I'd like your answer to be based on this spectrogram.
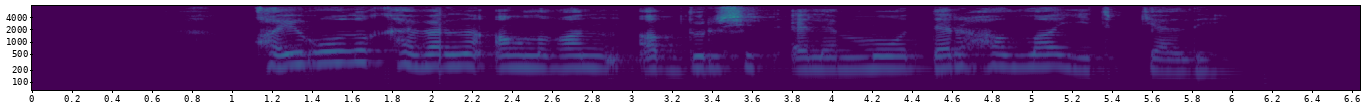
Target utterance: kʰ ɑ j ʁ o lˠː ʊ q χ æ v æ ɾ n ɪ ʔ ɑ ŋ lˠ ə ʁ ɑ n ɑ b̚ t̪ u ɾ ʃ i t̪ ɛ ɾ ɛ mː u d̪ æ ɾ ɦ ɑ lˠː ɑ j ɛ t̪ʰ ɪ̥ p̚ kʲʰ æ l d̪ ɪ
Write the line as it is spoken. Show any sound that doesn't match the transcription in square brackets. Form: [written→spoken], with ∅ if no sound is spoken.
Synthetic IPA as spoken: [kʰ→qʰ] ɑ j ʁ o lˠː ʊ q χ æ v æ ɾ n ɪ ʔ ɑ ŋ lˠ ə ʁ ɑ n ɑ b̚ [t̪→d̪] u ɾ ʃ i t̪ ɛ [ɾ→l] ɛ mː u d̪ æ ɾ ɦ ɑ lˠː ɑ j [ɛ→e] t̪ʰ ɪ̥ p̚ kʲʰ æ l d̪ ɪ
